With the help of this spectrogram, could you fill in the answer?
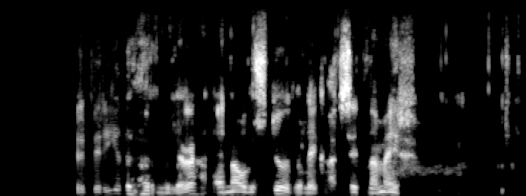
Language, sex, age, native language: Icelandic, male, 30-39, Icelandic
